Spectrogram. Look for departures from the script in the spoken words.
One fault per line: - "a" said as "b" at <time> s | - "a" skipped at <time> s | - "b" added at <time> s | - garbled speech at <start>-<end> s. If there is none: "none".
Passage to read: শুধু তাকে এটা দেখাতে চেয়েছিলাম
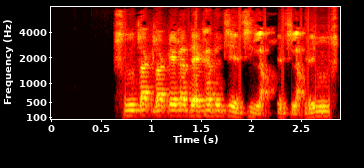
- "তাকে" added at 1.0 s
- garbled speech at 2.3-2.9 s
